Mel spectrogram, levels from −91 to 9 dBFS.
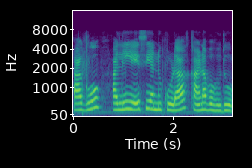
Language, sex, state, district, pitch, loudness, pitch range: Kannada, female, Karnataka, Bangalore, 235 Hz, -13 LUFS, 220-255 Hz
